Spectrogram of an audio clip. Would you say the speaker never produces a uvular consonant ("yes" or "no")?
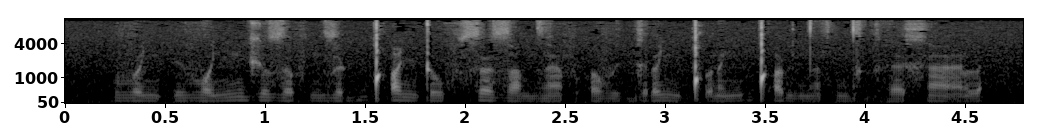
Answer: yes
